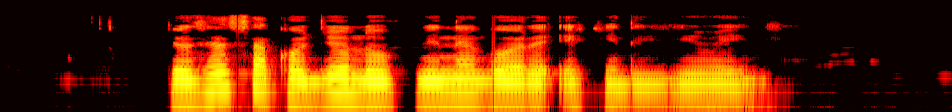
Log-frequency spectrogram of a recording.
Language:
Luo (Kenya and Tanzania)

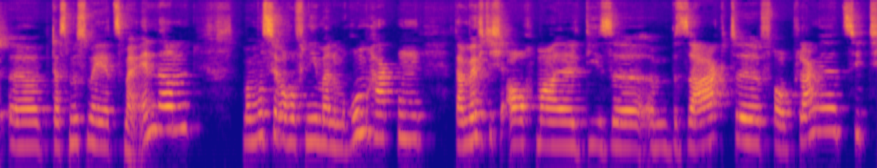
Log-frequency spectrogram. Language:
German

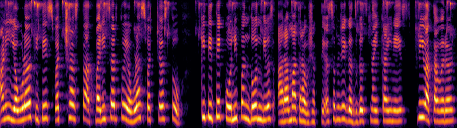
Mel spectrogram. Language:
Marathi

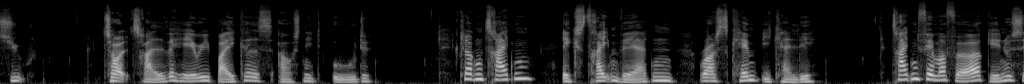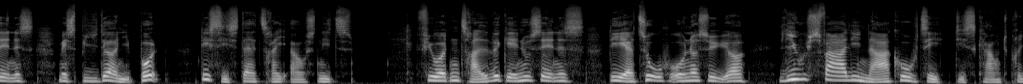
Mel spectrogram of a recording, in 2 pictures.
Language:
Danish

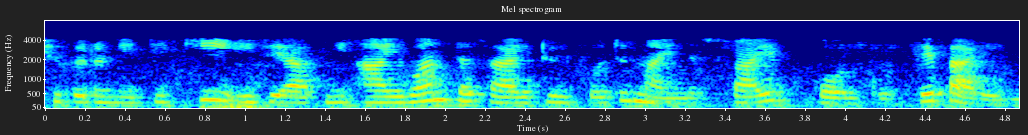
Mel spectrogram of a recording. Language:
Bangla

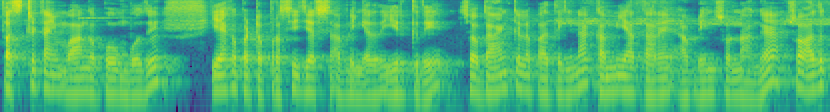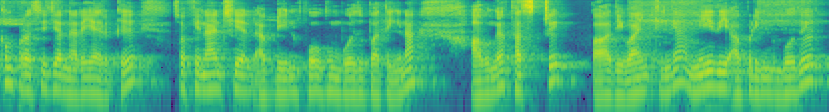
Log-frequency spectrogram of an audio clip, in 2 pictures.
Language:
Tamil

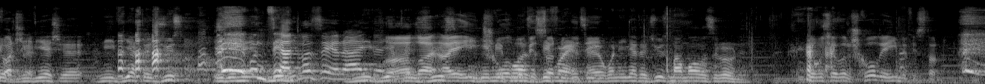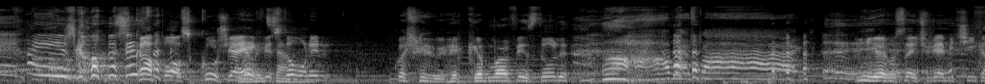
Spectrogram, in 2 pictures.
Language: Romanian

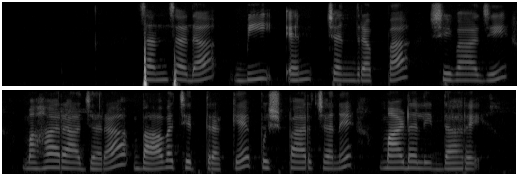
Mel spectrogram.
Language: Kannada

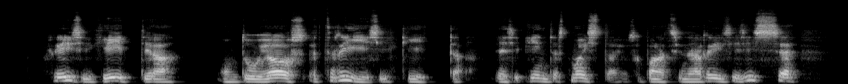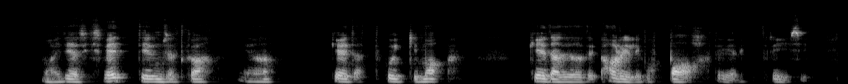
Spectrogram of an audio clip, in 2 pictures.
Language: Võro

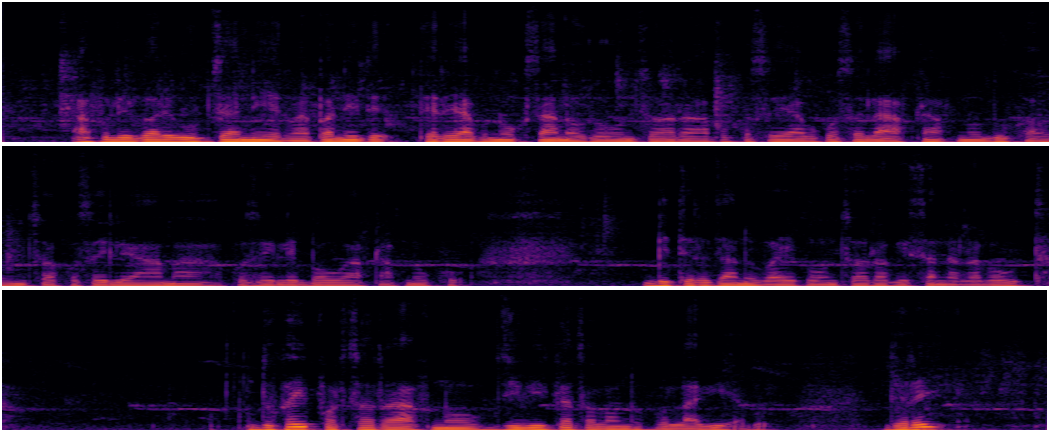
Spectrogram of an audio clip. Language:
Nepali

